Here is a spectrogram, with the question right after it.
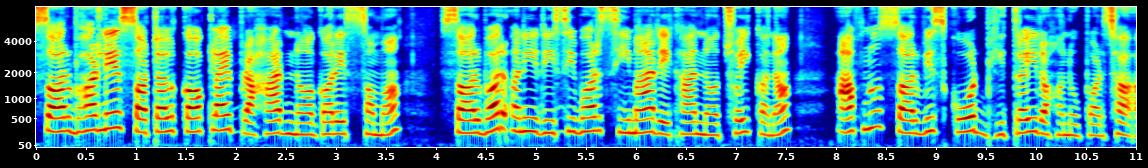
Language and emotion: Nepali, neutral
